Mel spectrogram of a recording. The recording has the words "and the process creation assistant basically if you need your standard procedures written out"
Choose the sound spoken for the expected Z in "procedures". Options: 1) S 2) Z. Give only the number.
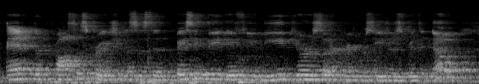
2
